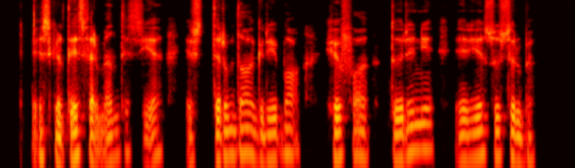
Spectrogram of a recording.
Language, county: Lithuanian, Alytus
